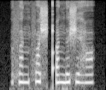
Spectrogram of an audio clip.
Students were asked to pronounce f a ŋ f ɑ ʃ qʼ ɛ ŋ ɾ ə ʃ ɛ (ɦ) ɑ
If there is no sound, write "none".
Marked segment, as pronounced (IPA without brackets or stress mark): ɦ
